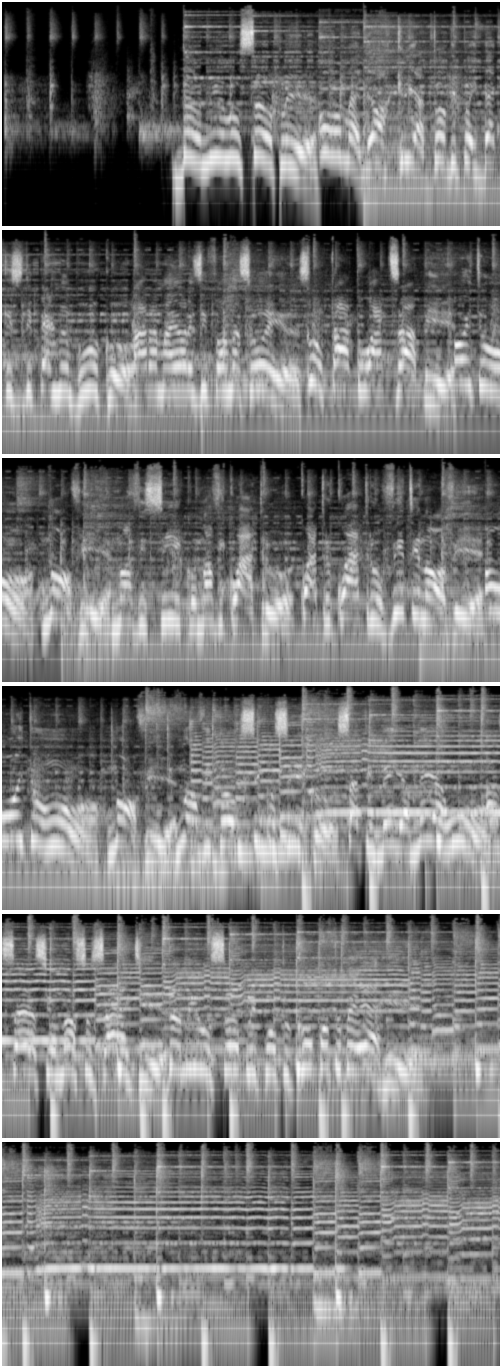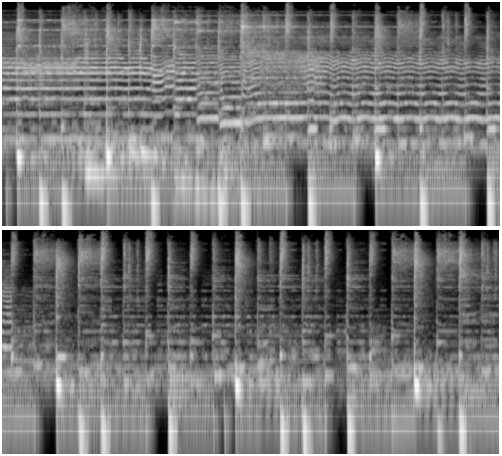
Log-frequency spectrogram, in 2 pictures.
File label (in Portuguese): vers brega atual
